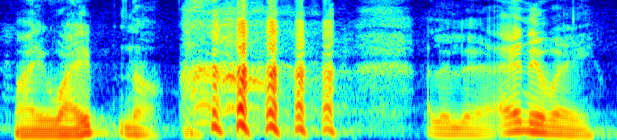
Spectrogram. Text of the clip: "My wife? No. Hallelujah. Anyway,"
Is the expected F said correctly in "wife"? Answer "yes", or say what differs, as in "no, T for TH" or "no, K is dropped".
no, P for F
